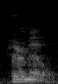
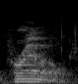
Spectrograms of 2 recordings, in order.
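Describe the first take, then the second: First: Said in the usual way. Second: "pyramidal" as puh-RAM-ih-dul; fancy pronunciation. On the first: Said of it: "Instead of pyramidal". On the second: Shown as a demonstration. Teacher naming the shape the fancy way, "pyramidal" as puh-RAM-ih-dul. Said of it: "sound really fancy".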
